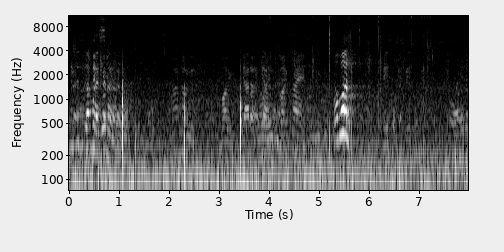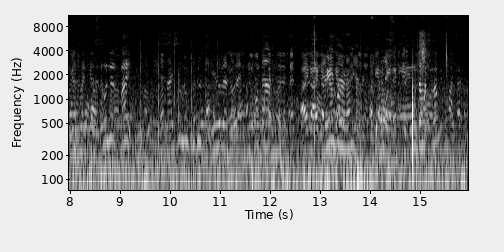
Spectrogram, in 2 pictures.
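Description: A bat knocks a ball with a sharp crack.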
